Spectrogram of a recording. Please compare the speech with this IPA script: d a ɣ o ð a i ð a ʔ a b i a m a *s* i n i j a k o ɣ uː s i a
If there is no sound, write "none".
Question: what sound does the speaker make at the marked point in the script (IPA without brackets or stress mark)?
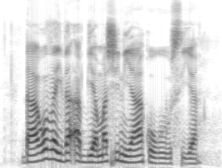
ʃ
